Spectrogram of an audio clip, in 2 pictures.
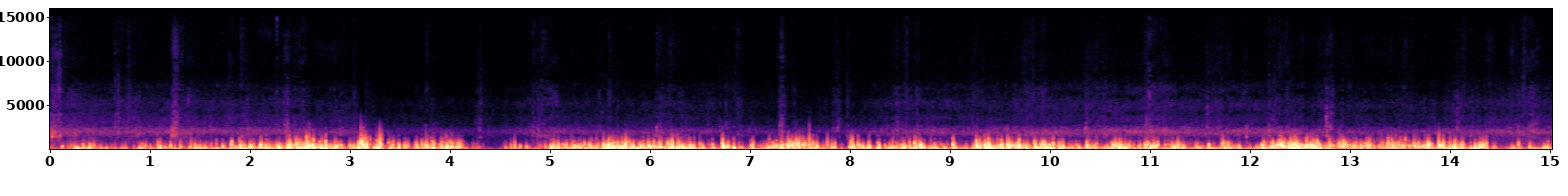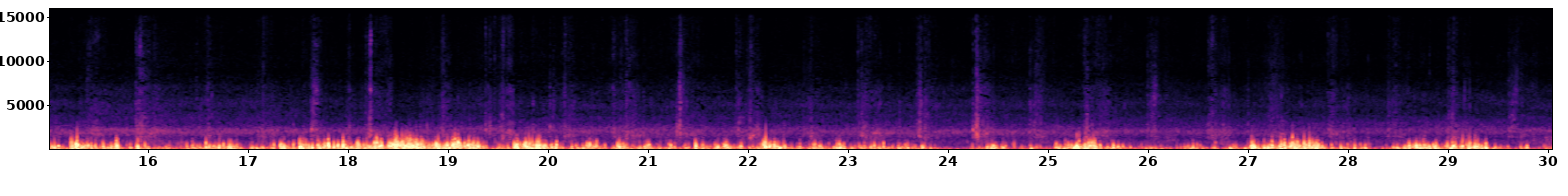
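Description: Wind buffeting a handheld camera's microphone on a beach, rising and falling in uneven gusts.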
